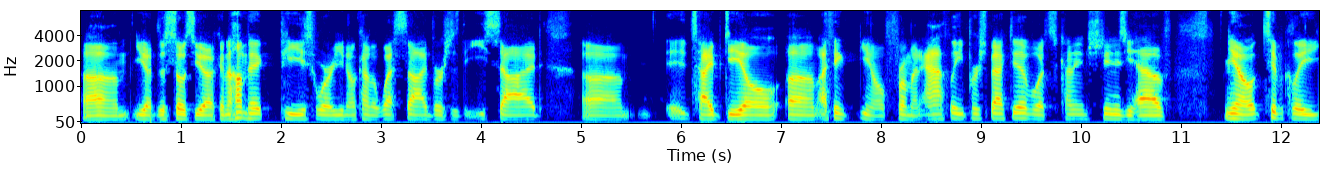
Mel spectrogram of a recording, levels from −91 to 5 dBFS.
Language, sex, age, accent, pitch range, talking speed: English, male, 20-39, American, 110-130 Hz, 190 wpm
